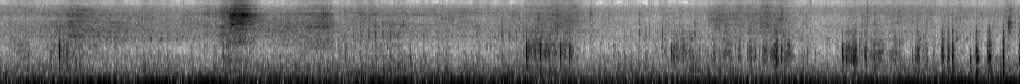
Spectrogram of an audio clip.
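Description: Gondola cabin riding up the line: a steady low rumble, with scattered brief creaks and knocks and a run of quick ticks near the end.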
